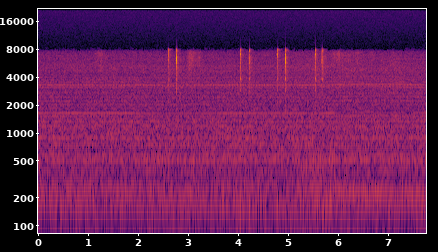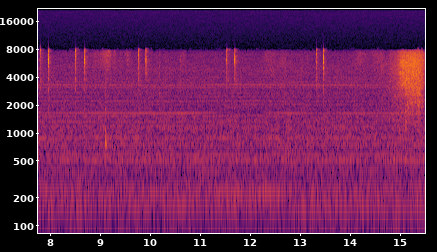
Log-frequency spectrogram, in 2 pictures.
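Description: Faint computer mouse clicks, scattered and mostly in quick pairs as a button is pressed and released, over a steady low hum. A short hiss comes just before the end.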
